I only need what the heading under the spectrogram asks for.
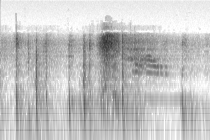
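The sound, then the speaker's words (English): A black cat meows in an apartment-building basement, a few faint, brief cries with one longer, drawn-out call in the middle. “Here's your cat.”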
